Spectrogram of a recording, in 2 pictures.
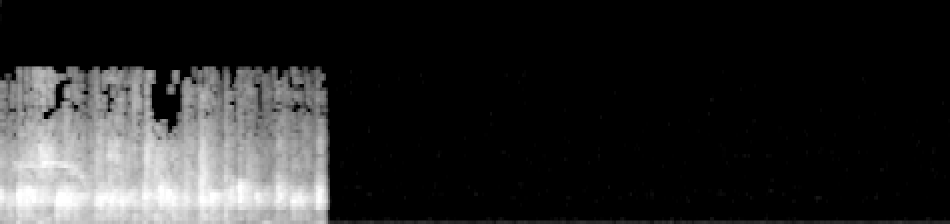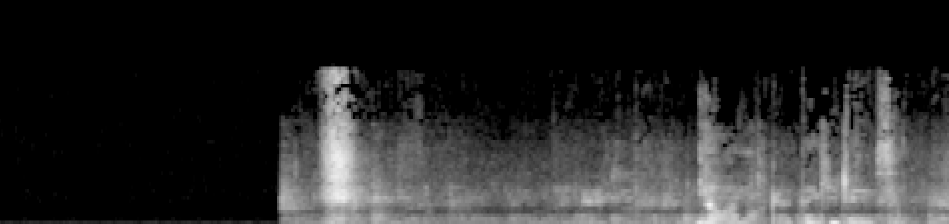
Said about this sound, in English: Oh man, that's a good start. Go ahead and give our worship team a hand clap, please.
